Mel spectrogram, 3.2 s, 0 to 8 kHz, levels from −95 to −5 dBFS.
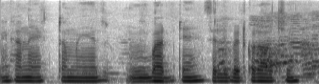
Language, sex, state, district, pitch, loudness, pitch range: Bengali, male, Tripura, Unakoti, 125 Hz, -18 LUFS, 120-130 Hz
